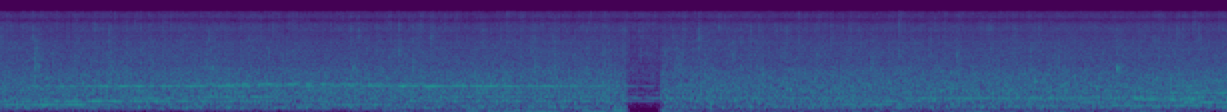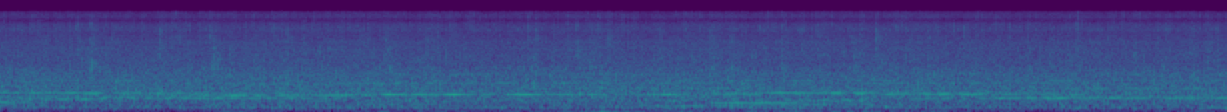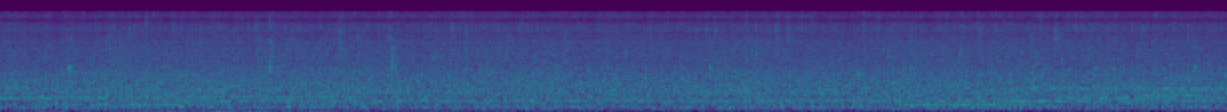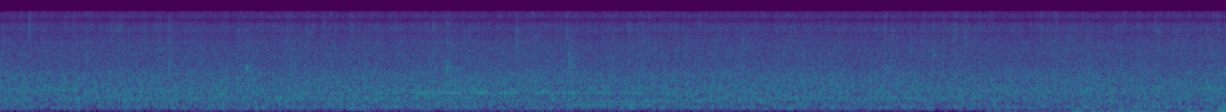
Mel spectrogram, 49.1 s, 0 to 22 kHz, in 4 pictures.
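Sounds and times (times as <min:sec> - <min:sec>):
steady rain hiss: 0:00.0 - 0:49.0.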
